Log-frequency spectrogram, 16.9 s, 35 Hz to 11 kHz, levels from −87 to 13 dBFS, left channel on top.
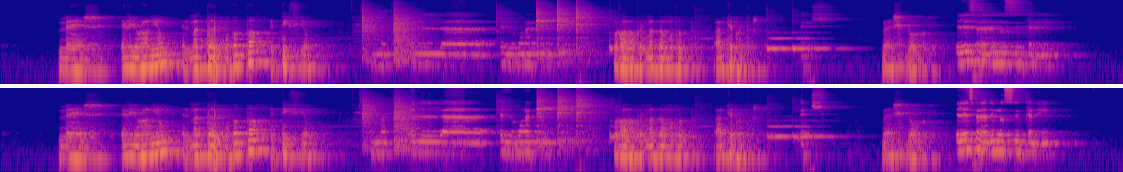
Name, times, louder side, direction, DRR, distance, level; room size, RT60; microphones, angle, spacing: voice 1, 0.9-1.5 1.8-3.9 4.2-4.7 9.2-10.5 10.7-11.4 13.2-13.9, left 1 dB, 15° left, 4 dB, 0.3 m, -29 dB
sound 1, 3.8-4.1 5.1-6.3 7.4-7.5 8.1-10.0 10.4-10.5 11.5-12.2, left 1 dB, 75° left, 1.3 m, -38 dB
voice 2, 5.6-8.3 12.0-12.4 14.3-15.8, right 5 dB, 70° right, 8 dB, 0.4 m, -34 dB
8.4 x 3.9 x 2.9 m, 1.3 s
head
